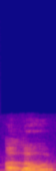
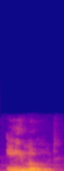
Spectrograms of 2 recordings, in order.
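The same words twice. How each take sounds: First: Said in the usual way. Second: "Elud" with a long ee opening, falling; misheard as "Elud". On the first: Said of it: "When I say now". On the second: Shown as a demonstration. Teacher quoting a listener's complaint, "Elud" said with an ee. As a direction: start "Elud" on a clear ee and let the pitch drop. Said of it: "it sounds like you're saying".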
